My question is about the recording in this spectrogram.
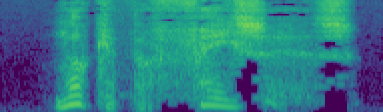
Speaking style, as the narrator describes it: Susanna murmured

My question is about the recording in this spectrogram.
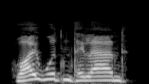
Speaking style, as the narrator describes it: I asked, raising my voice just a tiny bit to be heard over crying gulls

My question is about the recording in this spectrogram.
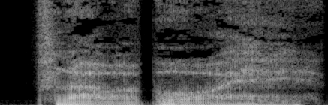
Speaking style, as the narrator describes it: cooed a voice in his ear

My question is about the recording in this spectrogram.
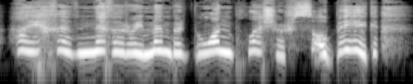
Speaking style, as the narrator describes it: Adhara panted

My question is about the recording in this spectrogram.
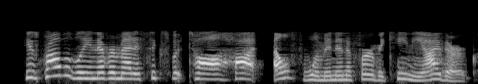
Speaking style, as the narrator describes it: Clary said irritably

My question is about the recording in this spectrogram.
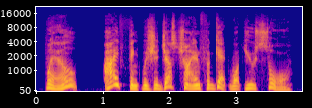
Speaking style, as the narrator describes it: said Hermione firmly

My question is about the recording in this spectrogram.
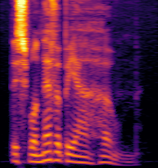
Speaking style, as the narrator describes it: she told Eddyard sadly

